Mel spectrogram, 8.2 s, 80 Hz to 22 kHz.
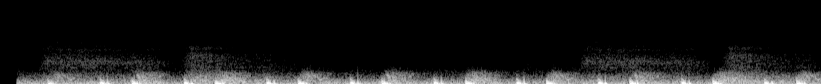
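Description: Regular paired low heart thumps at about 72 beats a minute, with soft breath noise in places.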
